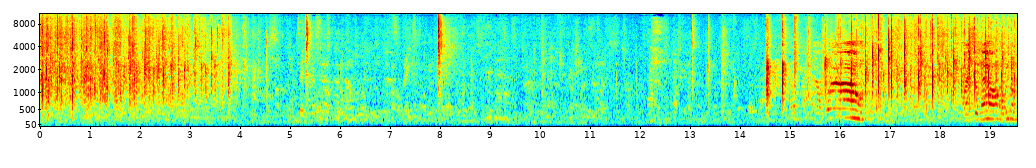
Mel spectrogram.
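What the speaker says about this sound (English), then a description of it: "Let's give him another round of applause." A meeting audience applauds in scattered bursts that fade to quieter stretches with people talking, then the clapping swells again near the end.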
